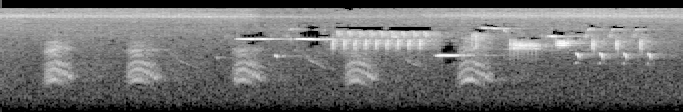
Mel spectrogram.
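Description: Birds singing outdoors: a short, arched chirp repeats every half second or so, with a quick trill and thin whistles mixed in around the middle, over a faint steady high hiss.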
